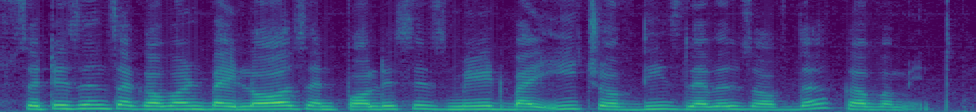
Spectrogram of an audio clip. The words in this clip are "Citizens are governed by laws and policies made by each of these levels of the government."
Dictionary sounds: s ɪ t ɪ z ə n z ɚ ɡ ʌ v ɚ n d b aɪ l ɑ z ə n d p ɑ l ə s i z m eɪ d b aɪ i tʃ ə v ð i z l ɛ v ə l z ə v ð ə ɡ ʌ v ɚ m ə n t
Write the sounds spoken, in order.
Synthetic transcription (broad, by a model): s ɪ t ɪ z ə n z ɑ ɡ ʌ v ɚ n d b aɪ l ɑ z ə n d p ɑ l ə s i z m eɪ d b aɪ i tʃ ə v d i z l ɛ v ə l z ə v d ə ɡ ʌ v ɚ m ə n t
